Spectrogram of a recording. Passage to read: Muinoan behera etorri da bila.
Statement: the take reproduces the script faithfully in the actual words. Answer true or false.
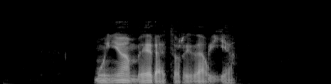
true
